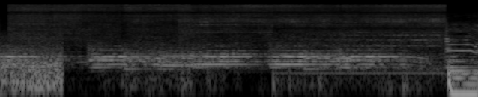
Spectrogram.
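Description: Background music with a steady spray hiss under it, from a pressure washer lance jetting water onto a metal extractor grille. The music comes in about a second in.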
